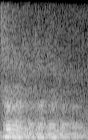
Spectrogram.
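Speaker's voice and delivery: plain reading voice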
